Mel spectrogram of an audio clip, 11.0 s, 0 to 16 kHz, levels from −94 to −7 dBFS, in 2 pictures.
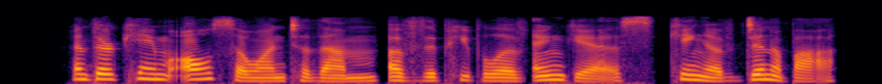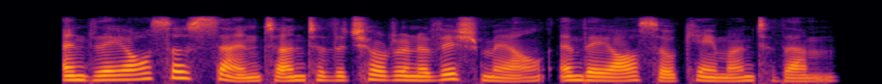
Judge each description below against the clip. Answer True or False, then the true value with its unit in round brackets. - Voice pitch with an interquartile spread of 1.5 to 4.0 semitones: False (4.7 semitones)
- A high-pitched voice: False (170 Hz)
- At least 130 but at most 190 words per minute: True (170 wpm)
